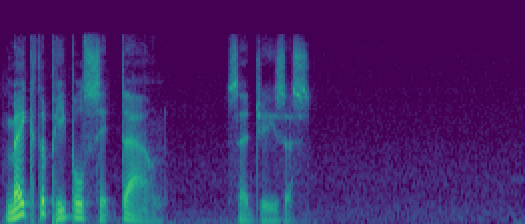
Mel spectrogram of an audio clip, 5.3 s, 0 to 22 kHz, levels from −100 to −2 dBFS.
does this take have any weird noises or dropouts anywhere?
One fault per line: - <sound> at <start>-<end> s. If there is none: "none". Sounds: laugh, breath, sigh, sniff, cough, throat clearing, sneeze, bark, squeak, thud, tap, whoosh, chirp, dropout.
none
